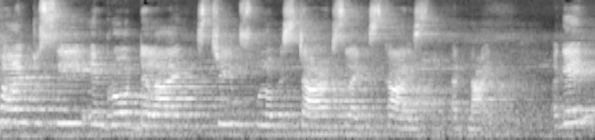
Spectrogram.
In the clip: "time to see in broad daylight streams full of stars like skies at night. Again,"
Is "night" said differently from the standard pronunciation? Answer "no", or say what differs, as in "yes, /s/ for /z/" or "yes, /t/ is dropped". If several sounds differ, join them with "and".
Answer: no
